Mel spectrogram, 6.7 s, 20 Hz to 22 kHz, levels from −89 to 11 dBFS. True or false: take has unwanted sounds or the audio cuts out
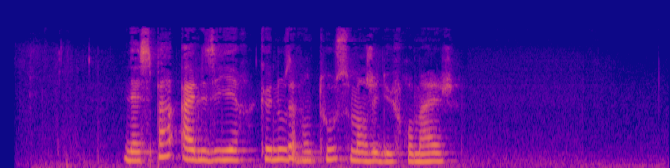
false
